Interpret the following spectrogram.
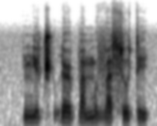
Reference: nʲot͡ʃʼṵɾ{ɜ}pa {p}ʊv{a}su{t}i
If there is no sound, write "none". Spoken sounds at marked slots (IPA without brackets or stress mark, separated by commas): ə˞, m, a, t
